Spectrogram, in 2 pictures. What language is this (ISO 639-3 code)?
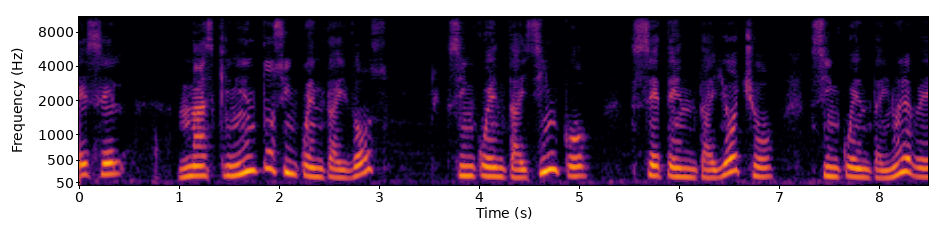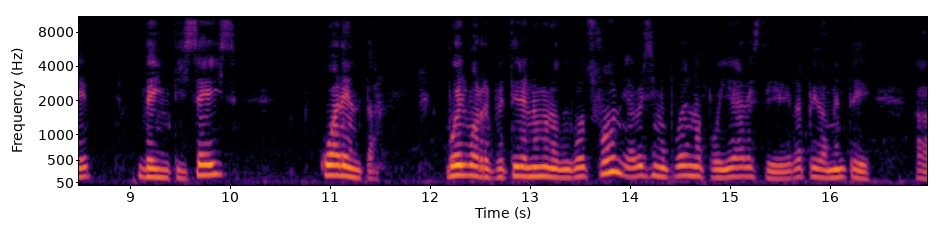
spa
